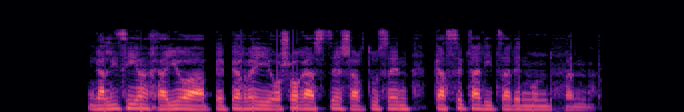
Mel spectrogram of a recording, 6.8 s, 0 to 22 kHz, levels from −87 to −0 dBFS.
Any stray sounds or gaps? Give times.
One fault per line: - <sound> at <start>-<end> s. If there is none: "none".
- dropout at 5.5-5.7 s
